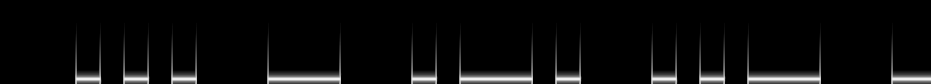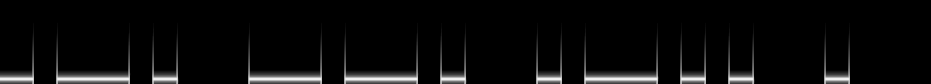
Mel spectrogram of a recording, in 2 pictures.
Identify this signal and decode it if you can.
Morse code, heard as a keyed tone, about 5 wpm, 250 Hz. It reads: STRUGGLE
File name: morse / morse-training-05WPM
